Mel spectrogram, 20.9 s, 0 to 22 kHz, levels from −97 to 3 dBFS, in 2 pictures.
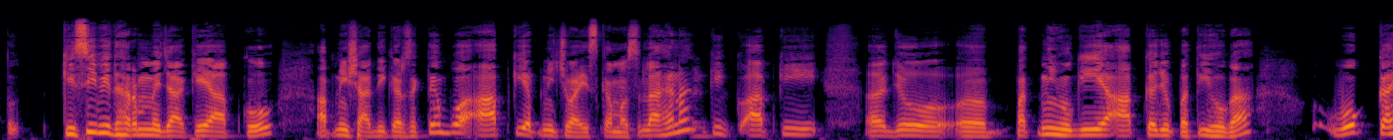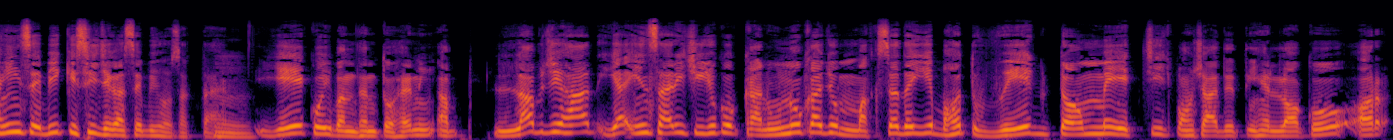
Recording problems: garbled, watery; slightly; nothing above 10.5 kHz

